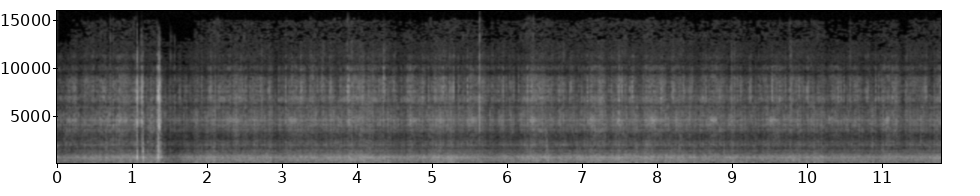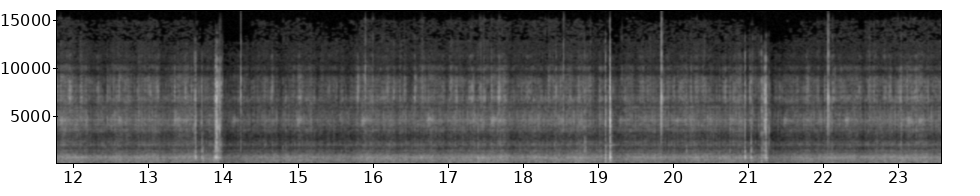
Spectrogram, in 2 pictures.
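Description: Tyres rumble steadily on an asphalt road as a vehicle drives along.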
